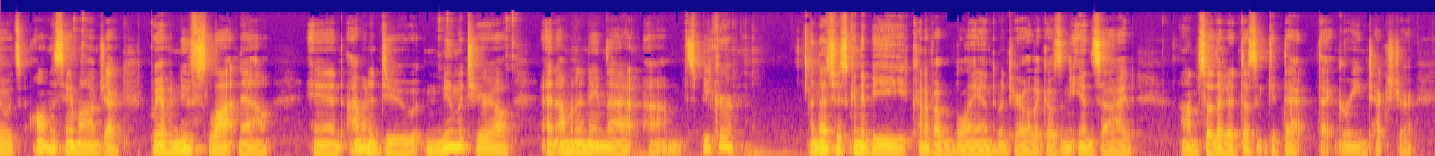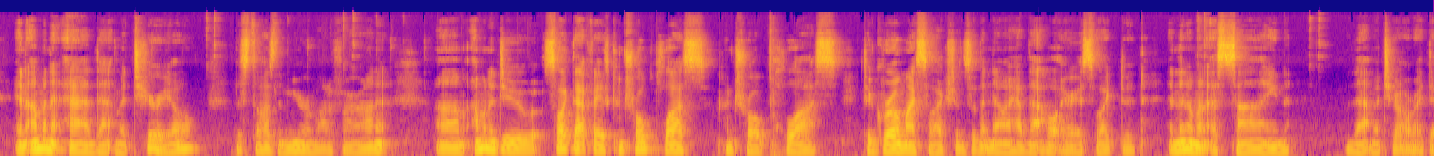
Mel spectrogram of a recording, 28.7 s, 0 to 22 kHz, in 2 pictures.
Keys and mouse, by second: 4.3 click, 5.0-8.0 drag, 11.6 shift+middle click, 13.1 middle click, 13.8 Tab, 15.0 middle click, 15.7 middle click, 16.7 shift+middle click, 17.2 middle click, 17.6 3, 17.7 right click, 18.1 shift+middle click, 18.3 middle click, 20.7 ctrl+KP_Add, 23.5 alt+z, 24.8 alt+z, 26.3-27.6 drag.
